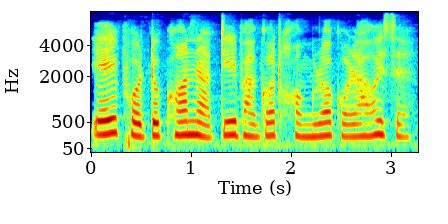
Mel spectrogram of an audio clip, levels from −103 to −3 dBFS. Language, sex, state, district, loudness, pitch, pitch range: Assamese, female, Assam, Sonitpur, -17 LUFS, 245 Hz, 235-260 Hz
